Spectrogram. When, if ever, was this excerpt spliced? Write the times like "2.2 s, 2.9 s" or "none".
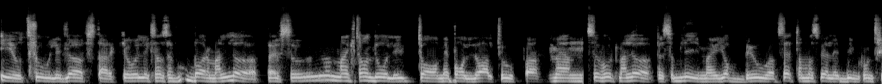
3.5 s, 5.8 s

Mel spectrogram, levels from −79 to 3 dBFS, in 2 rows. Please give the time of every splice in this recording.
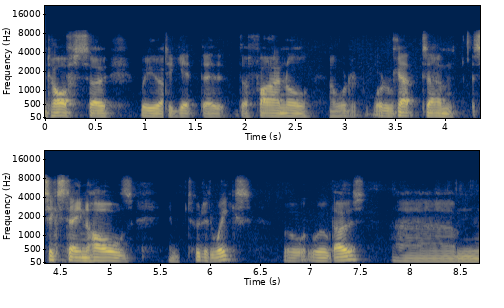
1.2 s, 2.8 s, 3.5 s, 5.7 s, 6.0 s, 7.2 s

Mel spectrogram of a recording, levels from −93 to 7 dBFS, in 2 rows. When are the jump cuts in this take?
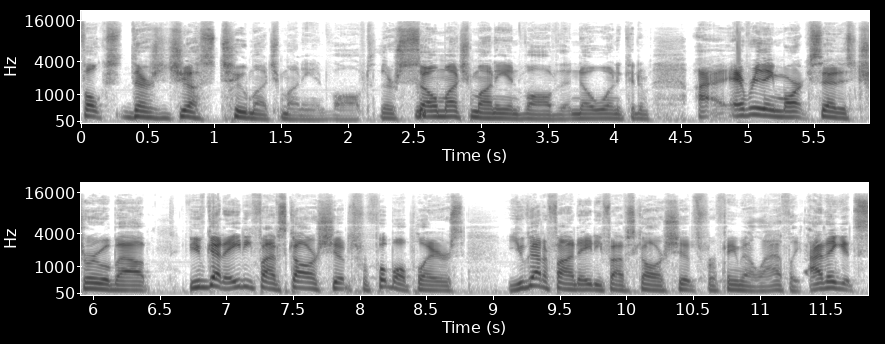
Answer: none

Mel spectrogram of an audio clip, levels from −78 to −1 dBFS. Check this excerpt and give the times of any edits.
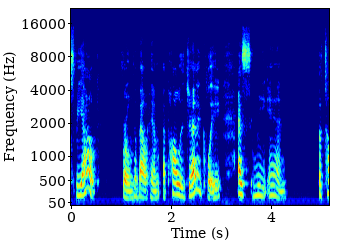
1.3 s, 1.8 s, 3.6 s

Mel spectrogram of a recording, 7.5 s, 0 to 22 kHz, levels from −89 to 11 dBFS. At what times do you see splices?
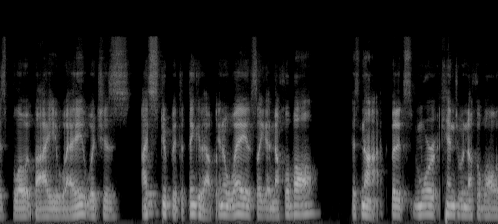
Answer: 2.2 s, 3.2 s, 6.6 s

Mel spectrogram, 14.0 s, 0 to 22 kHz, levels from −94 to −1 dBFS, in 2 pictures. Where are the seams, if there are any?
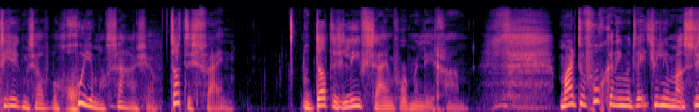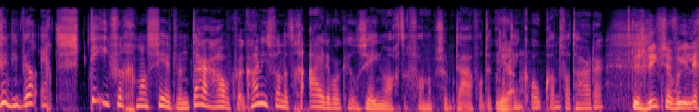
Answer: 1.6 s

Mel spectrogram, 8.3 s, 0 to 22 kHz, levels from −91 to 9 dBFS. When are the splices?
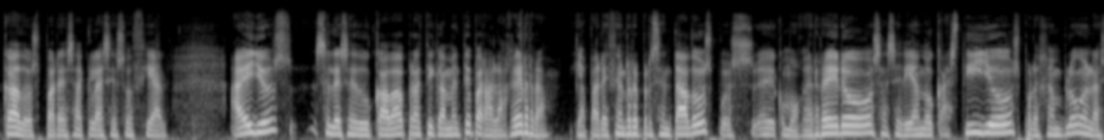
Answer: none

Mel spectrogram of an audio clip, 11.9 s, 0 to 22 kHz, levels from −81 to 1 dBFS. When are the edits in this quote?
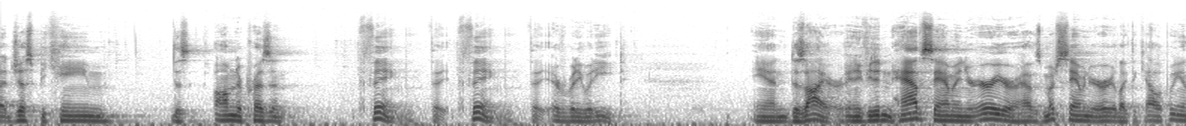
4.5 s, 8.4 s

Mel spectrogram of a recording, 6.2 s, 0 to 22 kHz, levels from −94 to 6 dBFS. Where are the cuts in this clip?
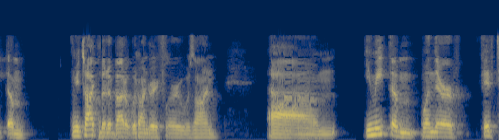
1.2 s, 1.7 s

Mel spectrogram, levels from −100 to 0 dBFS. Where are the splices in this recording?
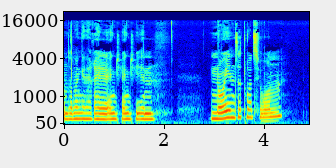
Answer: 1.2 s

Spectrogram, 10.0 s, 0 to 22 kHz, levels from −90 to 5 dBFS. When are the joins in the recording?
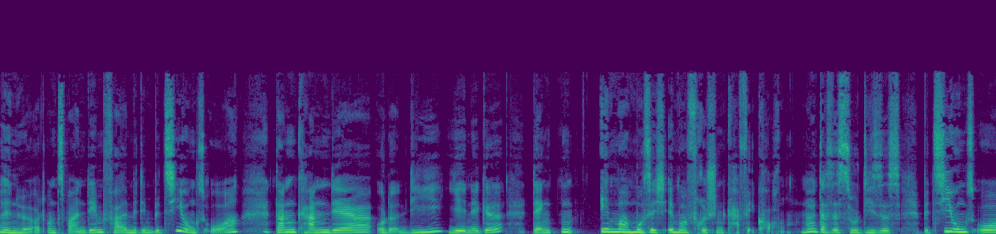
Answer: none

